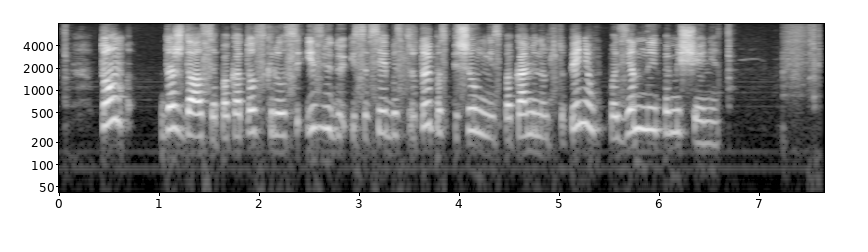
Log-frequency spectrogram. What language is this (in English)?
Russian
